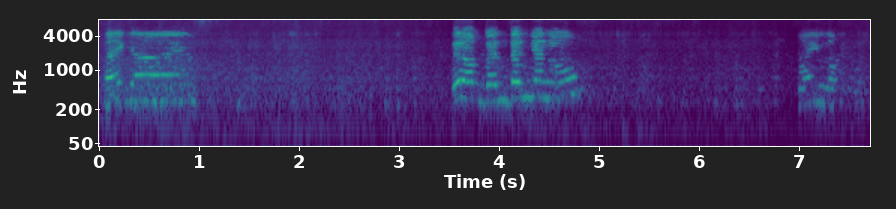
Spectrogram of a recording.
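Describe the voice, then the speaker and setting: Young woman, high voice, slow and giggly, casual live-stream chat, faint room noise. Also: steady tone, rough recording. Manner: giggly, mixes English and Filipino. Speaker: livestream host.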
